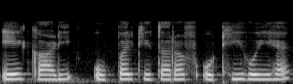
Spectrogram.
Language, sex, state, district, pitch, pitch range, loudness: Hindi, female, Jharkhand, Ranchi, 235 Hz, 230-240 Hz, -16 LUFS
